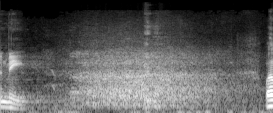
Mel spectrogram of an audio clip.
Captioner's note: laughter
